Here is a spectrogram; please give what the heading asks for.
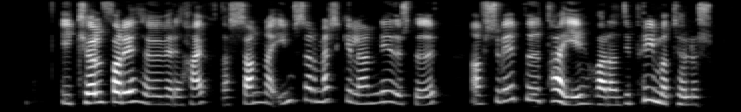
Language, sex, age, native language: Icelandic, female, 40-49, Icelandic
